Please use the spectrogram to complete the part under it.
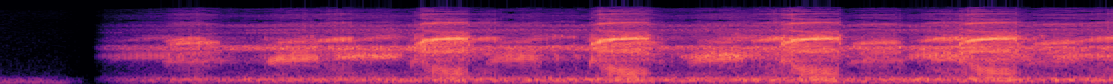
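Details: Squirrel treefrog (Hyla squirella), found at four or five sites in St. Mary's, giving raspy, squirrel-like calls repeated less than a second apart, with green treefrogs calling in the background.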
